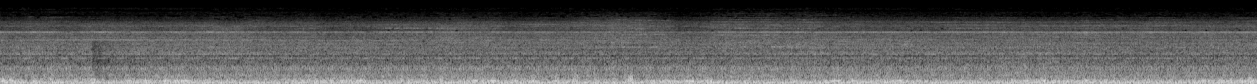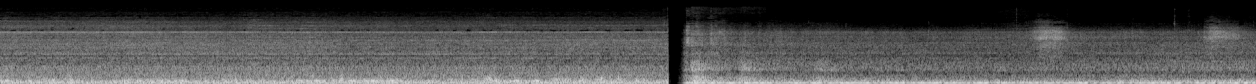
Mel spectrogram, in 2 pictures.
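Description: Freight train rolling past: covered hopper cars clattering by with a steady high squeal from the wheels. After a cut there is the deeper rumble of a BNSF diesel-electric locomotive leading autorack cars, with two brief high squeaks near the end.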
